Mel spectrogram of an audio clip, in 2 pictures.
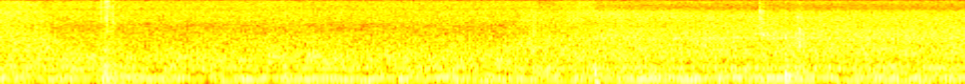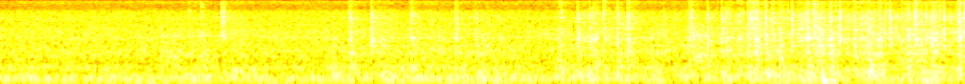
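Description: A sewing machine runs steadily, stitching a golden border onto a round-neck blouse with a continuous mechanical whir and rapid needle ticking, close and uninterrupted throughout.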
